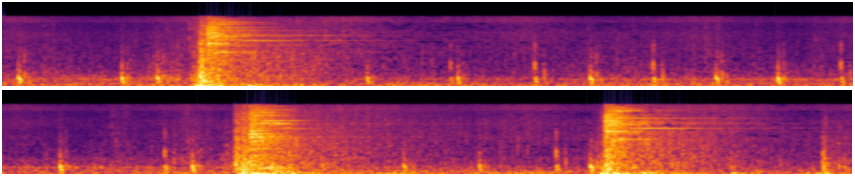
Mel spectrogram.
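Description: A sword swings and strikes with a sharp metallic ring.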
